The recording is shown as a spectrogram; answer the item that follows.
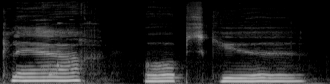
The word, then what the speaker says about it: Clair Obscur: Clair. Oh, Clair Obscur. I've been saying it wrong the whole time.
